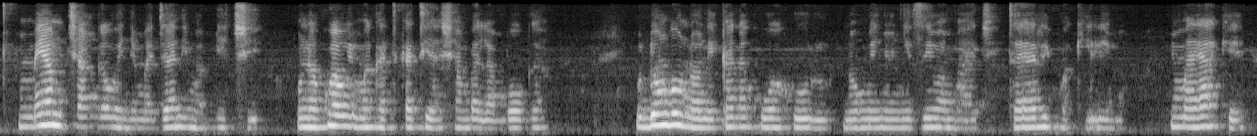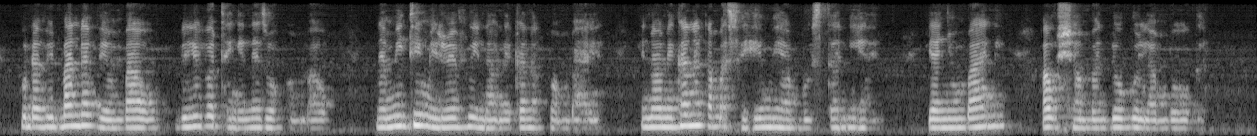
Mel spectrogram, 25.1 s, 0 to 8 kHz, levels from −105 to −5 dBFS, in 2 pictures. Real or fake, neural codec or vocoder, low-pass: fake; vocoder, 22.05 kHz, 80 mel bands, HiFi-GAN; 7.2 kHz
